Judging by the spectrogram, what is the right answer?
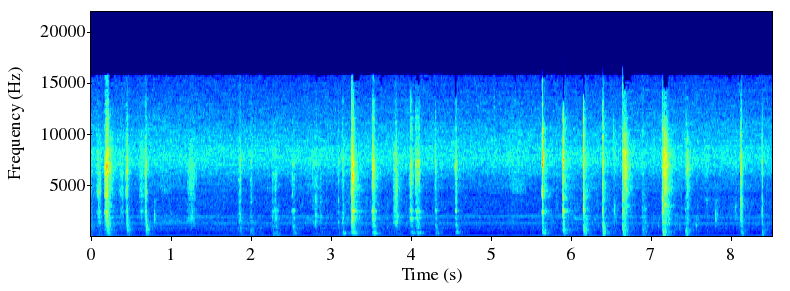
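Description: Small metal pick scraping and clicking against the gasket seat of an AC dual-action fuel pump, digging out the old fuel-bowl gasket. It comes in three short bursts of sharp scratches, with pauses between.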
